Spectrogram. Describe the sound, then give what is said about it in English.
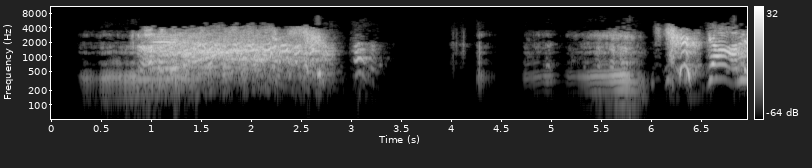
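A loud, drawn-out sneeze bursts out, followed by a short pause, a few small noises, and then a person's voice speaking. “Gesundheit.”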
